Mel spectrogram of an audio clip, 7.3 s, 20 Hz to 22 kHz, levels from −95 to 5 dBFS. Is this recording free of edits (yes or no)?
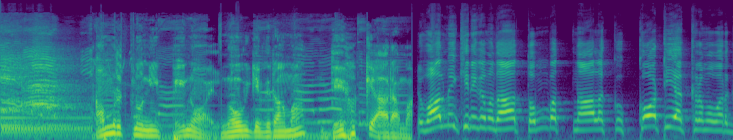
no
